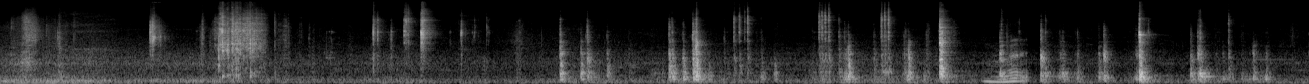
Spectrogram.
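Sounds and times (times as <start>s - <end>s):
scraping rattle: 2.0s - 5.0s.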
